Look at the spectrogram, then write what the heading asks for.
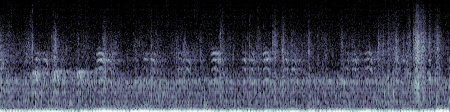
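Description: Birds calling in short repeated notes, with scattered crunching of dry leaves underfoot as a deer walks.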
